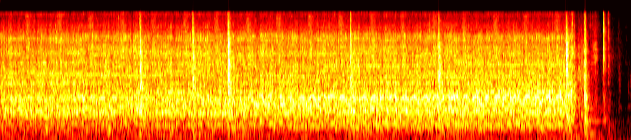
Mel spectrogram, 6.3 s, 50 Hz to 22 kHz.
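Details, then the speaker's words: TK Bedford crane truck, Perkins 6354 six-cylinder diesel sat 20 years, after re-bleeding injector pump with fuel at only some injectors: steady starter cranking about four beats a second, no firing; no-start from air in the fuel system. "we have got a bit of fuel coming out of some injector lines at the injectors but but not all so it's a bit more cranking and just see what happens we don't want to overheat that starter motor"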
